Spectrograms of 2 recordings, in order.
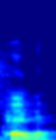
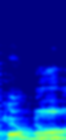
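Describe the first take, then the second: First: The R sounds are dropped. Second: The R sounds are clearly pronounced. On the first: "when we talk pidgin, we don't say the R's" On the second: "It's not parlor"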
